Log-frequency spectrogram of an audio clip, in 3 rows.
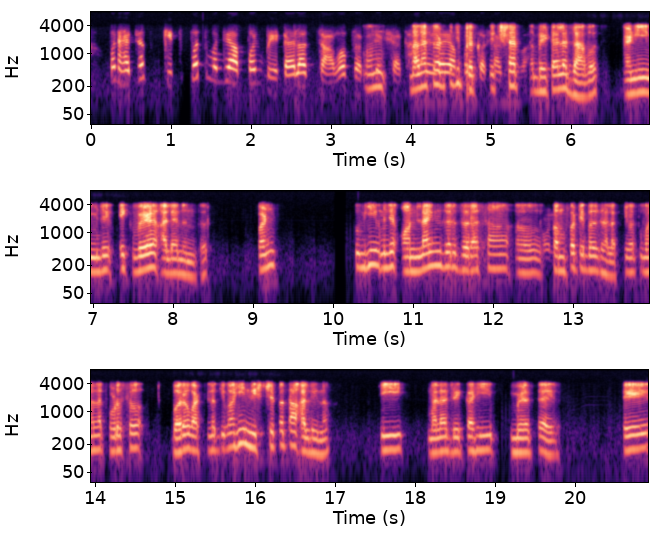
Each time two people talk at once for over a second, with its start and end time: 4.0-5.4

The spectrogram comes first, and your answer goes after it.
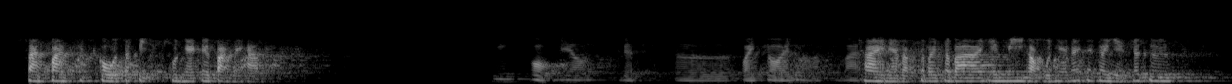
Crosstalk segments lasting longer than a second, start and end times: none

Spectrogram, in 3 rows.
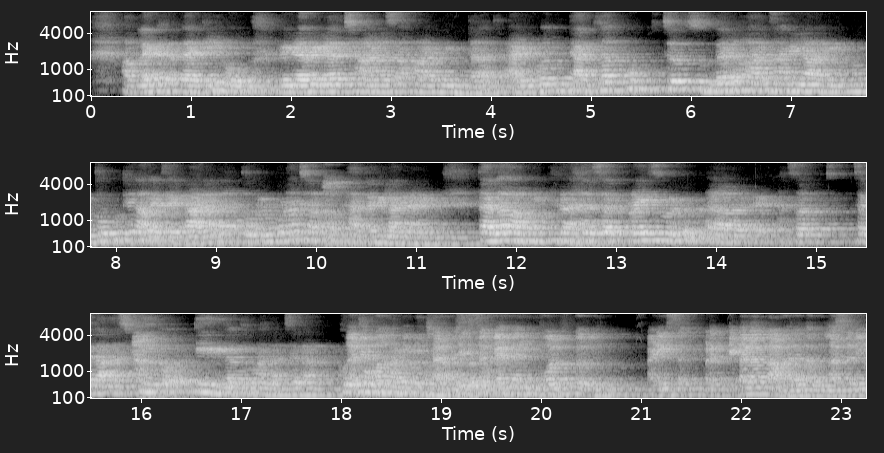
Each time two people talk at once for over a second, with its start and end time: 18.1-19.4

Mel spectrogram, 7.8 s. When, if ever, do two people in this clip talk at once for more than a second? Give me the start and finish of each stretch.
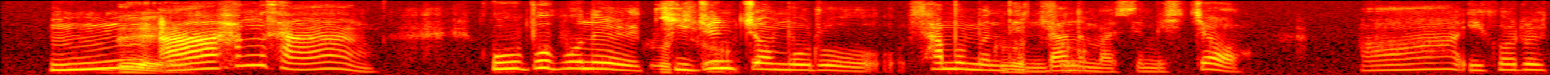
none

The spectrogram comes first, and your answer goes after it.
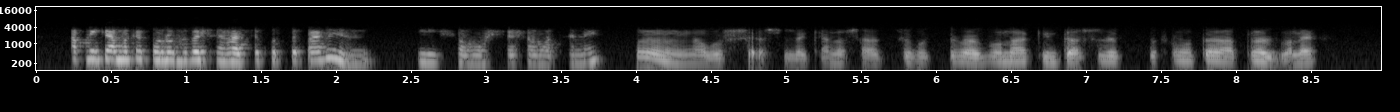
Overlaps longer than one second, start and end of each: none

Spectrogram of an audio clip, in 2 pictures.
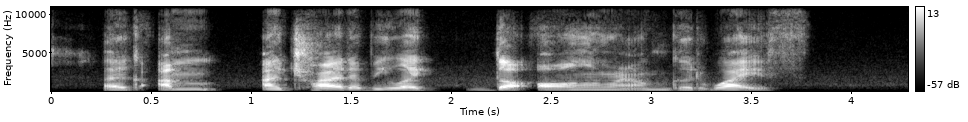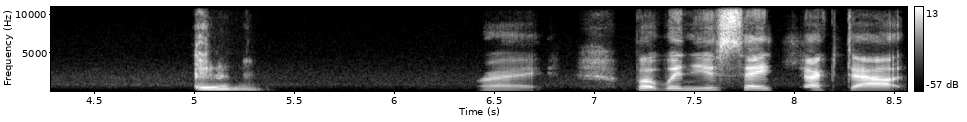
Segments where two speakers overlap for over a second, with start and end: none

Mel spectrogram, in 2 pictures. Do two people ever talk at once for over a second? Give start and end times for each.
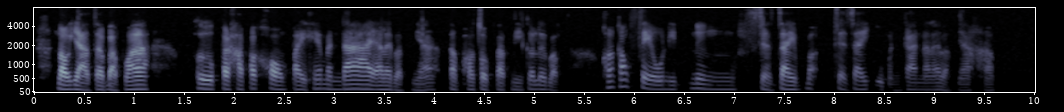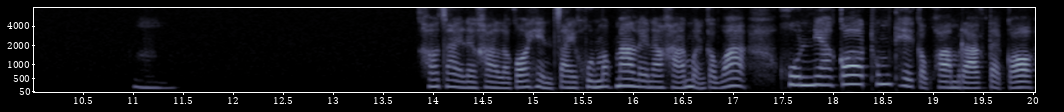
none

